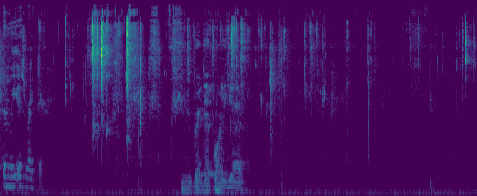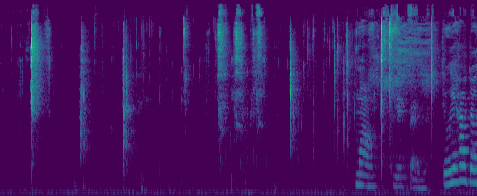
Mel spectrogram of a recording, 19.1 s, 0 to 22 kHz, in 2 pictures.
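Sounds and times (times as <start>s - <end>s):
wet chewing: 0.8s - 18.4s
crab shells cracking: 1.2s - 3.1s, 4.2s - 7.8s, 9.0s - 17.4s.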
